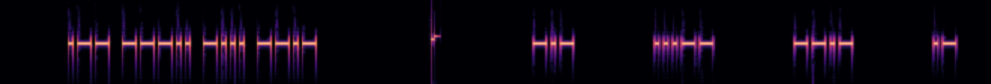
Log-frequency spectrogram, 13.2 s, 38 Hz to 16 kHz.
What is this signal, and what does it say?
Morse code, heard as a keyed tone, about 20 wpm, spaced as for 10 wpm, 700 Hz. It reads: W8BQ K3QA
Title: USA Call Signs - 4 Characters - 6x Character Spacing - 20wpm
